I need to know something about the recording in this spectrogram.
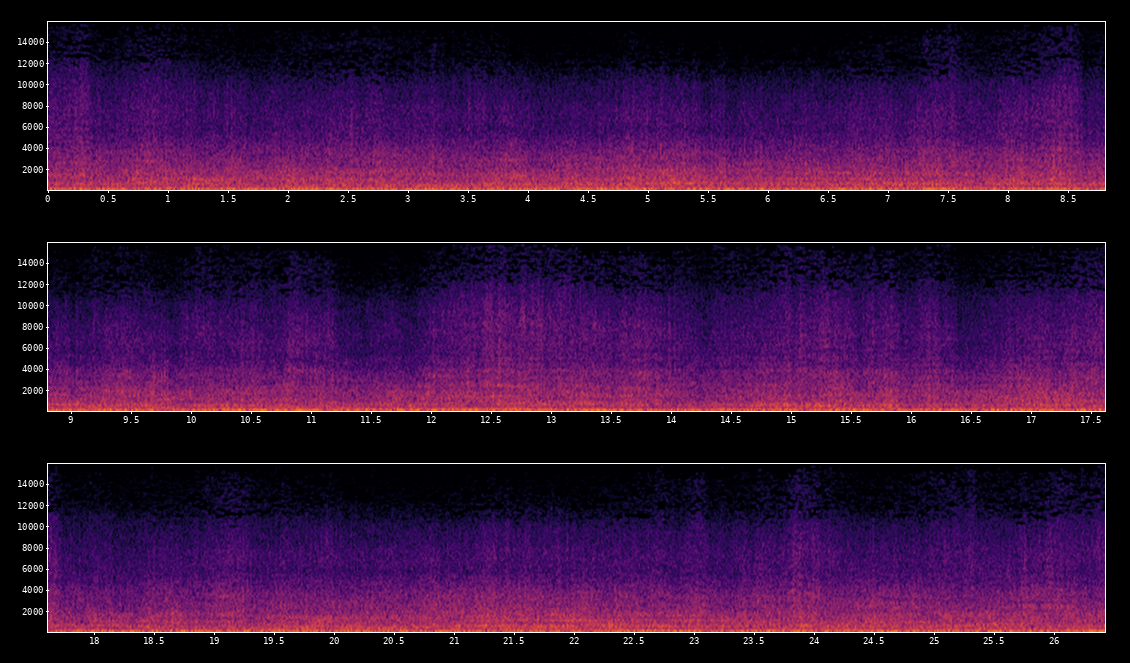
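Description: Race car engines roar loudly nearby.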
